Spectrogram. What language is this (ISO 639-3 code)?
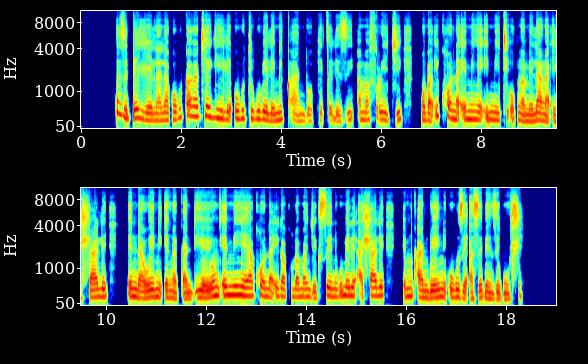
nde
